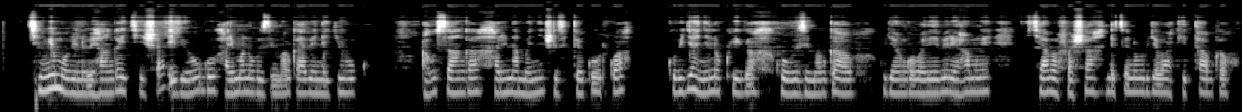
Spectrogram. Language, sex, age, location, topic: Kinyarwanda, female, 18-24, Kigali, health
